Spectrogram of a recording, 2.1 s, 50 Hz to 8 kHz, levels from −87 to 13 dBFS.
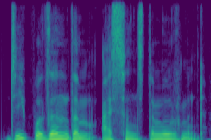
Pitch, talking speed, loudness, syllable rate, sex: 135 Hz, 200 wpm, -19 LUFS, 6.0 syllables/s, male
